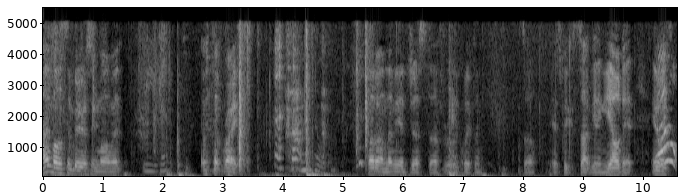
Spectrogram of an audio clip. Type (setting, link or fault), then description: fault, sounds in the background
